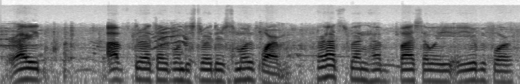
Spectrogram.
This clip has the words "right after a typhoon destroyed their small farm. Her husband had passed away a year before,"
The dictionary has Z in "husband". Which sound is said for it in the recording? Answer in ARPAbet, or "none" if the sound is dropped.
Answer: S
